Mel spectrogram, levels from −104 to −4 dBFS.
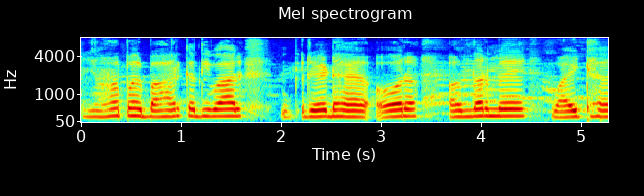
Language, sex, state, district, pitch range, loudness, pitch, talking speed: Hindi, female, Jharkhand, Garhwa, 210-235 Hz, -15 LUFS, 220 Hz, 135 wpm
